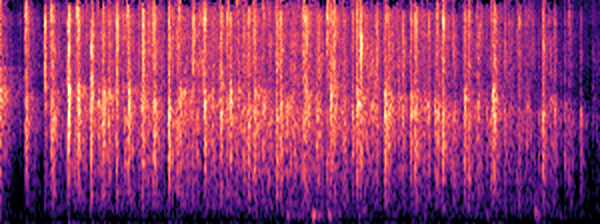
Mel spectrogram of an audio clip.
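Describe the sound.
Audience applause greets a speaker: brisk, dense clapping from a modest crowd, with individual claps standing out. It stays fairly even for several seconds and thins slightly near the end.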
